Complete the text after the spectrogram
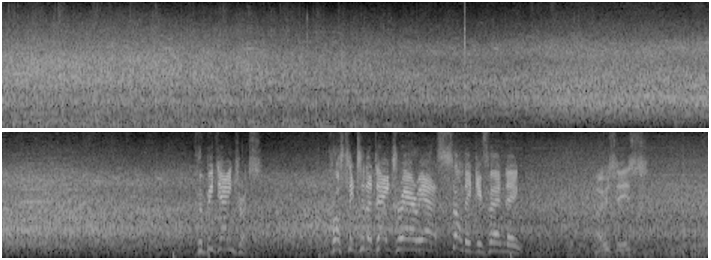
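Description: A large crowd roars steadily, as in a big stadium.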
